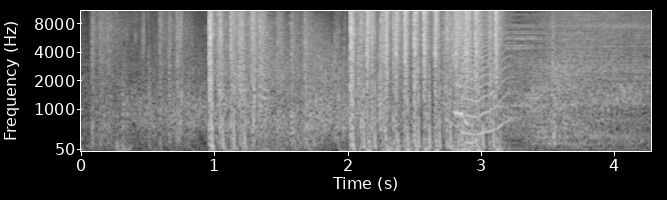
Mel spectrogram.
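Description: Rapid gunfire bursts from a rifle in quick loud volleys.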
